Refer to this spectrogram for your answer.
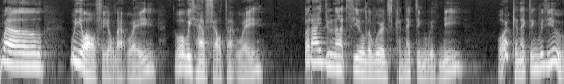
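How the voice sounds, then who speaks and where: A man's booming, put-on character voice at medium pitch, with very wide pitch swings and a very slow pace, on a very clean recording with a silent background. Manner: emphatic, critiquing.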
